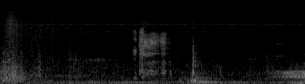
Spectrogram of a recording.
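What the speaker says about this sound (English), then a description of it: "Let's get this goat back." Goat bleating in the Skyrim video game, a couple of short nasal calls rising out of a steady game background with no talking.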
